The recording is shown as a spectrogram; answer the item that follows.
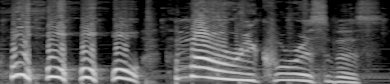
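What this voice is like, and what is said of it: Santa Claus impression. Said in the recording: “your best Santa impression”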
